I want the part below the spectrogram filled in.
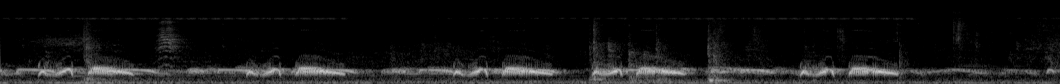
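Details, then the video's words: A dove coos in soft, low, rolling phrases, each a throaty hoo repeated about every two seconds; a faint thin tone and a few clicks sound in the background. "Sound dove singing, Lovely dove Singing so beautiful"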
